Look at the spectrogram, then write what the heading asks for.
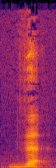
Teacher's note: when you say the your tongue is between your top and bottom teeth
